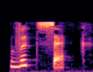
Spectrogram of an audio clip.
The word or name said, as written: voetsek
